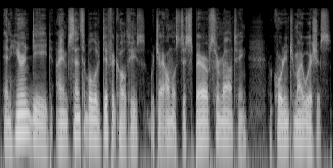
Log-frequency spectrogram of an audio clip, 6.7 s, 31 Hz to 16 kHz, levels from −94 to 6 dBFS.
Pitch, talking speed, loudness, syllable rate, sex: 85 Hz, 160 wpm, -20 LUFS, 5.4 syllables/s, male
